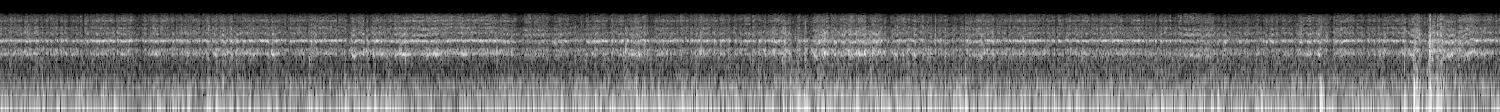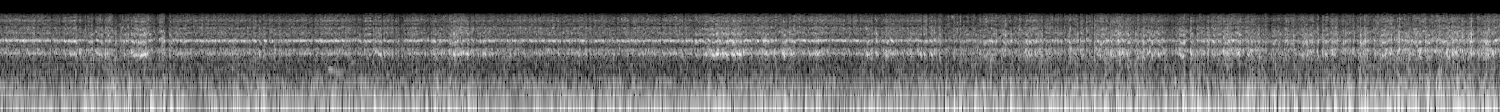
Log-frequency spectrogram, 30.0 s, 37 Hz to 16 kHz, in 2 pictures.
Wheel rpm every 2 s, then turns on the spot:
230, 230, 220, 230, 230, 230, 230, 230, 230, 240, 230, 230, 230, 230, 230.
none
